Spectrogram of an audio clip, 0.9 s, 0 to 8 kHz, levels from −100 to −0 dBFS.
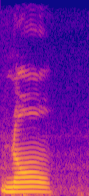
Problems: none marked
